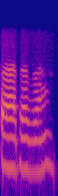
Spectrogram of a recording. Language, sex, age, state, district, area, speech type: Telugu, male, 45-60, Telangana, Mancherial, rural, conversation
